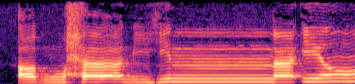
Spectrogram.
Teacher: Arhamihinna in, ada ikhfa ab'ad karena ada nun sukun bertemu dengan huruf kaf. Cara membaca nun sukunnya dibunyikan samar-samar menuju huruf kaf sambil dengung. Dengungannya lebih besar dibandingkan dengan kesamarannya.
